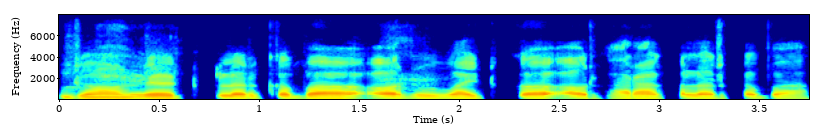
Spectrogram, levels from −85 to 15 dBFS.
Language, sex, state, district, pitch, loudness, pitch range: Bhojpuri, male, Uttar Pradesh, Ghazipur, 130 Hz, -15 LUFS, 125-135 Hz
